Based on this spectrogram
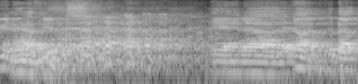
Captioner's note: laughter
